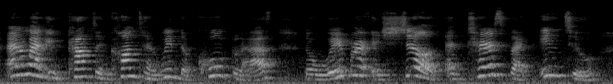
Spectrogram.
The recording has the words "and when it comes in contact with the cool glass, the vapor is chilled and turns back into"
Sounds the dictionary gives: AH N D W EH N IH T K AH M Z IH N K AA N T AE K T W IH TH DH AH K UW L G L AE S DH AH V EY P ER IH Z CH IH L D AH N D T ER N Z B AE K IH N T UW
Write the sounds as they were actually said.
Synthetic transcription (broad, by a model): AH N W EH N IH T K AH M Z IH N K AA N T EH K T W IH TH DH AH K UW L G L AE S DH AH W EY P ER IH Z SH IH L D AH N T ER N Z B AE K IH N T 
